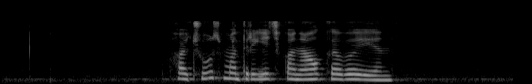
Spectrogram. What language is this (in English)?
Russian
